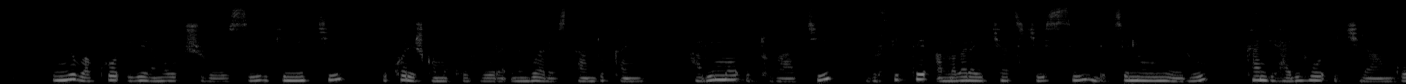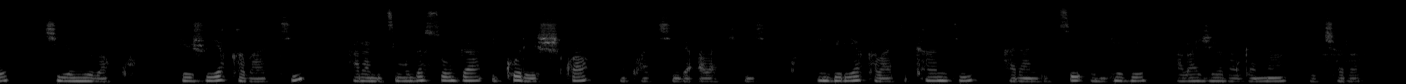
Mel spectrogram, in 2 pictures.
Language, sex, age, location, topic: Kinyarwanda, female, 18-24, Huye, health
